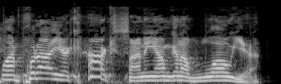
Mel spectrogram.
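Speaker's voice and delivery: high-pitched, quacky, duck-like comedy voice. Imagining how a woman would talk, in a Fran Drescher-ish duck voice. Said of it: "Fran Drescher-ish?".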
